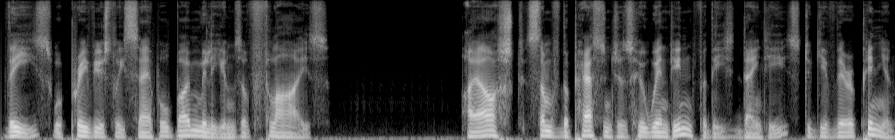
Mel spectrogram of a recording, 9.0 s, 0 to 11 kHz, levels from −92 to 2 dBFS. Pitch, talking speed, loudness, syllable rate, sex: 95 Hz, 160 wpm, -20 LUFS, 4.9 syllables/s, male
